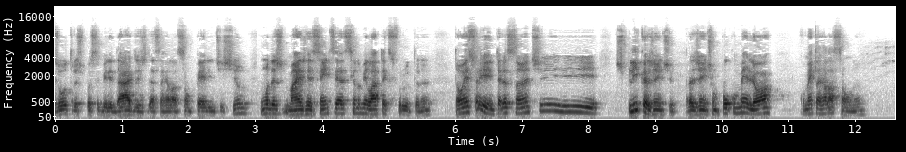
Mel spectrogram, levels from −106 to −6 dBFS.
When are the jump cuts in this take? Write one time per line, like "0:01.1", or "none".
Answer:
0:03.0
0:11.4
